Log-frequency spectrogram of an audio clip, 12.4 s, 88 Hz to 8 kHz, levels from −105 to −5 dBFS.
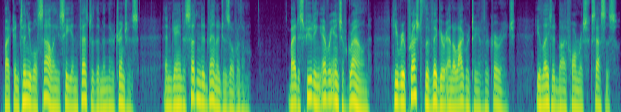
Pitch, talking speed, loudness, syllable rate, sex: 115 Hz, 165 wpm, -19 LUFS, 6.2 syllables/s, male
